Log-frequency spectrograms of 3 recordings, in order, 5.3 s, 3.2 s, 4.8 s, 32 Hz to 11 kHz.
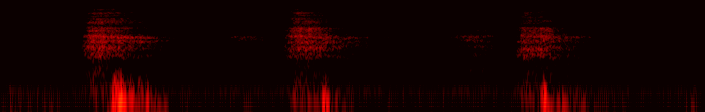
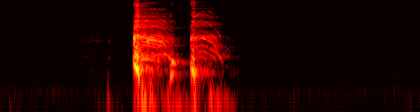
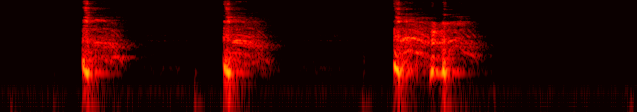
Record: {"exhalation_length": "5.3 s", "exhalation_amplitude": 529, "exhalation_signal_mean_std_ratio": 0.5, "cough_length": "3.2 s", "cough_amplitude": 21295, "cough_signal_mean_std_ratio": 0.23, "three_cough_length": "4.8 s", "three_cough_amplitude": 5984, "three_cough_signal_mean_std_ratio": 0.34, "survey_phase": "alpha (2021-03-01 to 2021-08-12)", "age": "45-64", "gender": "Male", "wearing_mask": "No", "symptom_none": true, "smoker_status": "Ex-smoker", "respiratory_condition_asthma": false, "respiratory_condition_other": false, "recruitment_source": "REACT", "submission_delay": "1 day", "covid_test_result": "Negative", "covid_test_method": "RT-qPCR"}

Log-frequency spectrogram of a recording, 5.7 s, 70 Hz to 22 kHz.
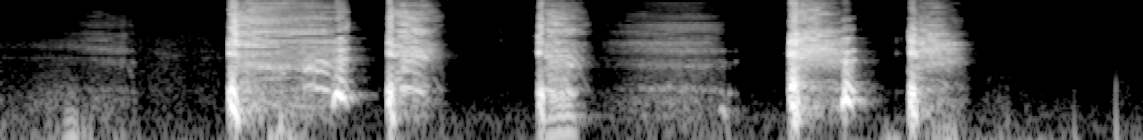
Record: {"three_cough_length": "5.7 s", "three_cough_amplitude": 6314, "three_cough_signal_mean_std_ratio": 0.38, "survey_phase": "alpha (2021-03-01 to 2021-08-12)", "age": "45-64", "gender": "Female", "wearing_mask": "No", "symptom_cough_any": true, "symptom_abdominal_pain": true, "symptom_fatigue": true, "symptom_fever_high_temperature": true, "symptom_headache": true, "symptom_change_to_sense_of_smell_or_taste": true, "smoker_status": "Never smoked", "respiratory_condition_asthma": false, "respiratory_condition_other": false, "recruitment_source": "Test and Trace", "submission_delay": "1 day", "covid_test_result": "Positive", "covid_test_method": "RT-qPCR", "covid_ct_value": 19.1, "covid_ct_gene": "ORF1ab gene", "covid_ct_mean": 19.6, "covid_viral_load": "380000 copies/ml", "covid_viral_load_category": "Low viral load (10K-1M copies/ml)"}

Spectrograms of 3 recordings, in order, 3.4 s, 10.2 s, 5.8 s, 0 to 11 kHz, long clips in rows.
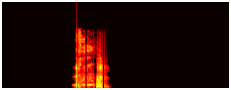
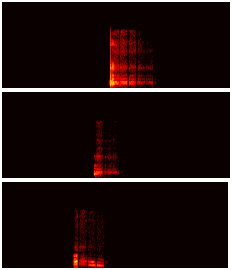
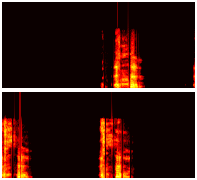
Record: {"cough_length": "3.4 s", "cough_amplitude": 27003, "cough_signal_mean_std_ratio": 0.23, "exhalation_length": "10.2 s", "exhalation_amplitude": 13694, "exhalation_signal_mean_std_ratio": 0.14, "three_cough_length": "5.8 s", "three_cough_amplitude": 27513, "three_cough_signal_mean_std_ratio": 0.28, "survey_phase": "beta (2021-08-13 to 2022-03-07)", "age": "65+", "gender": "Male", "wearing_mask": "No", "symptom_none": true, "smoker_status": "Ex-smoker", "respiratory_condition_asthma": false, "respiratory_condition_other": false, "recruitment_source": "REACT", "submission_delay": "1 day", "covid_test_result": "Negative", "covid_test_method": "RT-qPCR"}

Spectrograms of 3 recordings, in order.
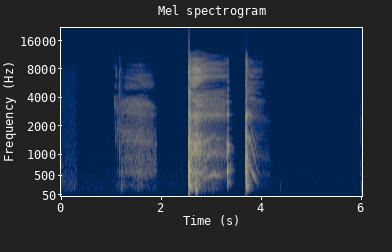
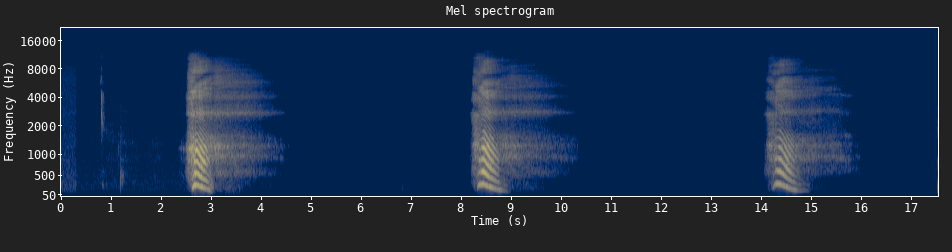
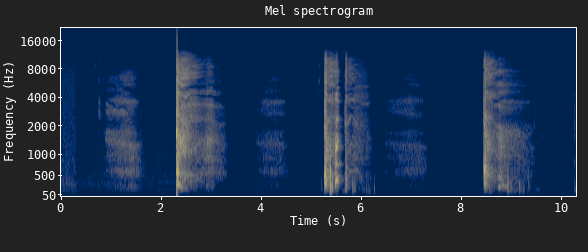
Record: {"cough_length": "6.0 s", "cough_amplitude": 26028, "cough_signal_mean_std_ratio": 0.23, "exhalation_length": "17.6 s", "exhalation_amplitude": 23569, "exhalation_signal_mean_std_ratio": 0.2, "three_cough_length": "10.3 s", "three_cough_amplitude": 26028, "three_cough_signal_mean_std_ratio": 0.19, "survey_phase": "beta (2021-08-13 to 2022-03-07)", "age": "65+", "gender": "Female", "wearing_mask": "No", "symptom_none": true, "smoker_status": "Never smoked", "respiratory_condition_asthma": false, "respiratory_condition_other": false, "recruitment_source": "REACT", "submission_delay": "1 day", "covid_test_result": "Negative", "covid_test_method": "RT-qPCR", "influenza_a_test_result": "Negative", "influenza_b_test_result": "Negative"}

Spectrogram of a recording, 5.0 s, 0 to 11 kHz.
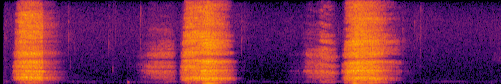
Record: {"exhalation_length": "5.0 s", "exhalation_amplitude": 15668, "exhalation_signal_mean_std_ratio": 0.42, "survey_phase": "beta (2021-08-13 to 2022-03-07)", "age": "65+", "gender": "Male", "wearing_mask": "No", "symptom_none": true, "smoker_status": "Never smoked", "respiratory_condition_asthma": false, "respiratory_condition_other": false, "recruitment_source": "REACT", "submission_delay": "1 day", "covid_test_result": "Negative", "covid_test_method": "RT-qPCR", "influenza_a_test_result": "Negative", "influenza_b_test_result": "Negative"}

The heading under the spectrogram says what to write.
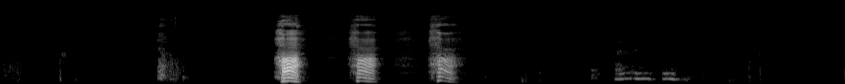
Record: {"exhalation_length": "8.5 s", "exhalation_amplitude": 28527, "exhalation_signal_mean_std_ratio": 0.17, "survey_phase": "beta (2021-08-13 to 2022-03-07)", "age": "65+", "gender": "Male", "wearing_mask": "No", "symptom_none": true, "smoker_status": "Ex-smoker", "respiratory_condition_asthma": false, "respiratory_condition_other": false, "recruitment_source": "REACT", "submission_delay": "2 days", "covid_test_result": "Negative", "covid_test_method": "RT-qPCR", "influenza_a_test_result": "Negative", "influenza_b_test_result": "Negative"}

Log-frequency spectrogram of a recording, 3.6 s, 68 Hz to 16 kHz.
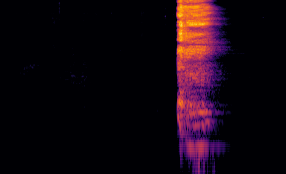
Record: {"cough_length": "3.6 s", "cough_amplitude": 11689, "cough_signal_mean_std_ratio": 0.29, "survey_phase": "alpha (2021-03-01 to 2021-08-12)", "age": "18-44", "gender": "Female", "wearing_mask": "No", "symptom_cough_any": true, "symptom_diarrhoea": true, "symptom_fatigue": true, "symptom_headache": true, "symptom_change_to_sense_of_smell_or_taste": true, "symptom_loss_of_taste": true, "symptom_onset": "2 days", "smoker_status": "Ex-smoker", "respiratory_condition_asthma": false, "respiratory_condition_other": false, "recruitment_source": "Test and Trace", "submission_delay": "2 days", "covid_test_result": "Positive", "covid_test_method": "RT-qPCR", "covid_ct_value": 20.6, "covid_ct_gene": "ORF1ab gene"}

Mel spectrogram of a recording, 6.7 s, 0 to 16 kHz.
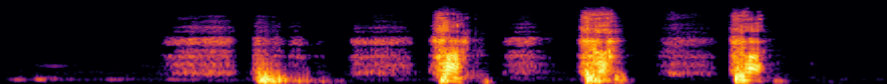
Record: {"exhalation_length": "6.7 s", "exhalation_amplitude": 32767, "exhalation_signal_mean_std_ratio": 0.3, "survey_phase": "alpha (2021-03-01 to 2021-08-12)", "age": "45-64", "gender": "Male", "wearing_mask": "No", "symptom_none": true, "smoker_status": "Current smoker (e-cigarettes or vapes only)", "respiratory_condition_asthma": false, "respiratory_condition_other": false, "recruitment_source": "REACT", "submission_delay": "7 days", "covid_test_result": "Negative", "covid_test_method": "RT-qPCR"}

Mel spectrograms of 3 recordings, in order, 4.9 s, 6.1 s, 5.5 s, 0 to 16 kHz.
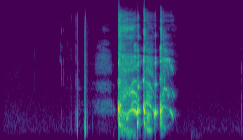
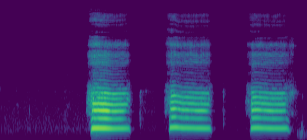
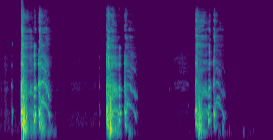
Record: {"cough_length": "4.9 s", "cough_amplitude": 32768, "cough_signal_mean_std_ratio": 0.31, "exhalation_length": "6.1 s", "exhalation_amplitude": 21442, "exhalation_signal_mean_std_ratio": 0.43, "three_cough_length": "5.5 s", "three_cough_amplitude": 32768, "three_cough_signal_mean_std_ratio": 0.27, "survey_phase": "beta (2021-08-13 to 2022-03-07)", "age": "45-64", "gender": "Female", "wearing_mask": "No", "symptom_none": true, "smoker_status": "Never smoked", "respiratory_condition_asthma": false, "respiratory_condition_other": false, "recruitment_source": "REACT", "submission_delay": "1 day", "covid_test_result": "Negative", "covid_test_method": "RT-qPCR", "influenza_a_test_result": "Negative", "influenza_b_test_result": "Negative"}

